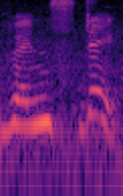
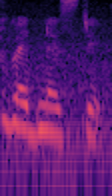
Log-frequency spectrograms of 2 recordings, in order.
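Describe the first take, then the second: First: The d sound is left out. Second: The d sound is pronounced. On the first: The speaker calls it right. "the D in Wednesday is silent" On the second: The speaker calls it wrong.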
